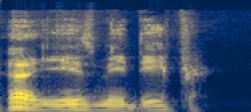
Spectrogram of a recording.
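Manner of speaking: put-on voice made to sound gross. Retelling a player's request to a coach, quoted to sound gross. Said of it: "Why did you say it like that then, weirdo?".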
